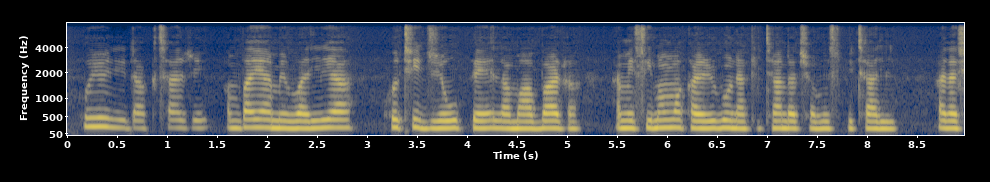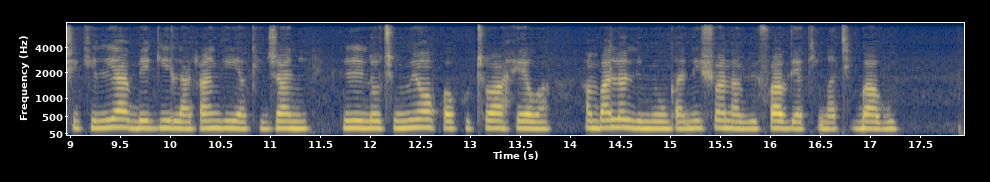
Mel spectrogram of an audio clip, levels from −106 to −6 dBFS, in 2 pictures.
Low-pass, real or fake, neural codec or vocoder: 7.2 kHz; fake; codec, 16 kHz, 16 kbps, FunCodec, trained on Chinese and English, 50 frames a second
